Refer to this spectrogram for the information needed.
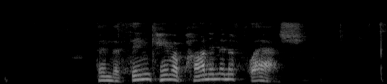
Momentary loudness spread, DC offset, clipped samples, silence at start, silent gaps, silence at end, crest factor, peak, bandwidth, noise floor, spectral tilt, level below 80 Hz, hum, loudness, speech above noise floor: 9 LU; under 0.1%; under 0.1%; 0.95 s; none; 0 s; 20 dB; -18 dBFS; 7.8 kHz; -78 dBFS; -4.5 dB/octave; -82 dBFS; none; -37 LUFS; 42 dB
